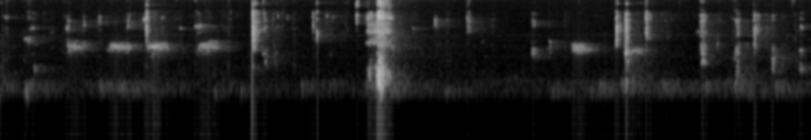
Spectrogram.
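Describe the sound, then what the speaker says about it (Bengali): Raw green chili being mixed by hand in a home kitchen: soft, wet squishing and dripping sounds come in scattered short bursts, with birds chirping in the background. "এই লঙ্কাটা মেখে নি, কাঁচা লঙ্কাটা"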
